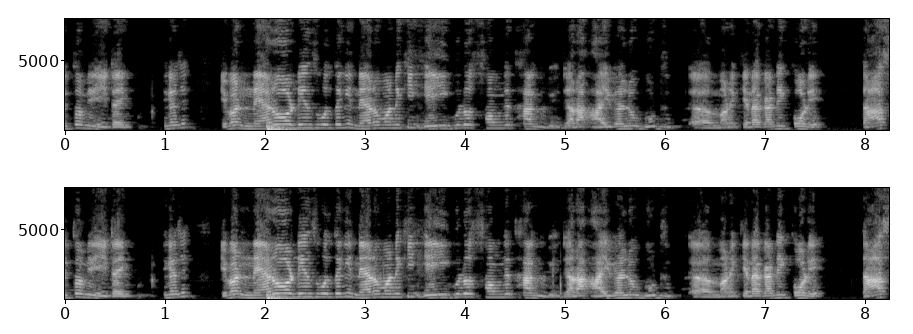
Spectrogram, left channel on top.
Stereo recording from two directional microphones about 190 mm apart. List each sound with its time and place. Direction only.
0.0 s speech: 45° right (ahead or behind)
